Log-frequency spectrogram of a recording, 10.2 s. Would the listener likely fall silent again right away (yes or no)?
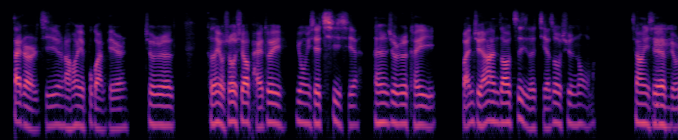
yes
